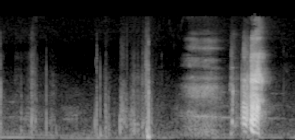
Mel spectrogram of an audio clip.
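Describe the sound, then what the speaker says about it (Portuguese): A single abrupt human sneeze bursts out near the end, loud and close, after quiet shuffling and faint background noise indoors. "Espirrei sem querer"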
